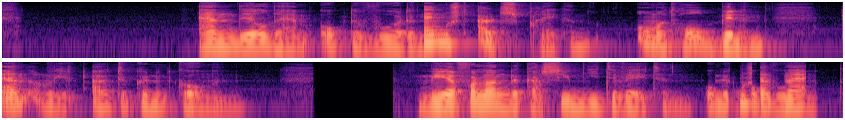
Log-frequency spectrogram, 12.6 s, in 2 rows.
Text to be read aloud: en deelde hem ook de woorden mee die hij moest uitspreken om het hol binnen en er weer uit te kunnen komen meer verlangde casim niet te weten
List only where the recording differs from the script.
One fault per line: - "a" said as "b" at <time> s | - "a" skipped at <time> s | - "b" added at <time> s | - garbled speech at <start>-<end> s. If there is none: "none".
- "mee die" skipped at 3.2 s
- garbled speech at 11.6-12.4 s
